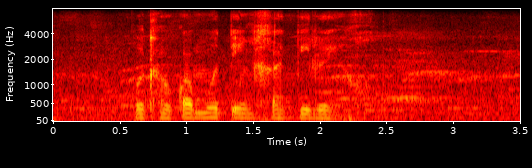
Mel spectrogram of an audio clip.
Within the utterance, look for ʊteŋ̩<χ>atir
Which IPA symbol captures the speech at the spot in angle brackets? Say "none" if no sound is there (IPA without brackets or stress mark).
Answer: χ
